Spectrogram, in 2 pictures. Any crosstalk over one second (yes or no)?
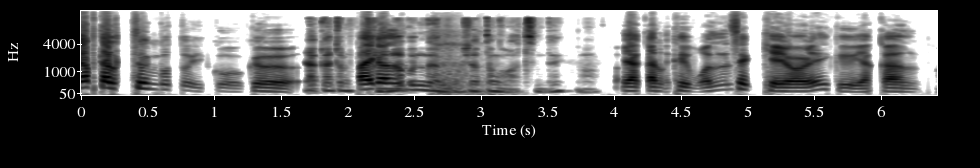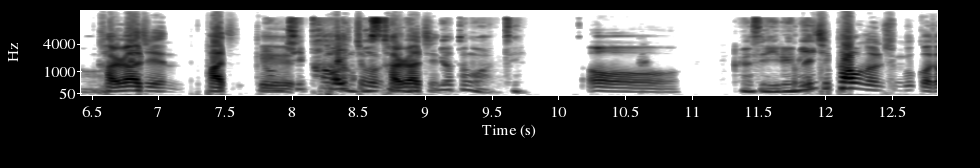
yes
